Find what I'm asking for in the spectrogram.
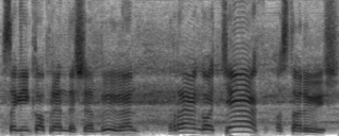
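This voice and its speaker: A man giving excited, partisan live football commentary in short exclamations and repeated player names, as a home-side commentator. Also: fairly high pitch. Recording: noisy outdoor stadium sound.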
